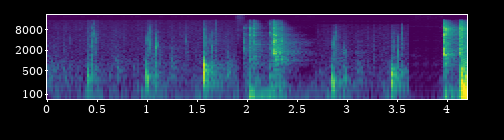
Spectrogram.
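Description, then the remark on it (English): Footsteps of someone leaving the room walk off at a steady, even pace, each step a crisp knock, and the sequence ends in a louder, heavier thump. No one speaks. “leaves with footsteps.”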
